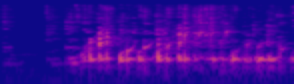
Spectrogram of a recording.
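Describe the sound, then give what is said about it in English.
A voice imitates the bubbling of a meth lab with a quick, wet, gargling burble that rises after a brief pause and churns steadily for about a second, fairly loud. “no no i mean we we had no idea you know that that was going on upstairs from us were you hearing like bubbles did it sound like this”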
